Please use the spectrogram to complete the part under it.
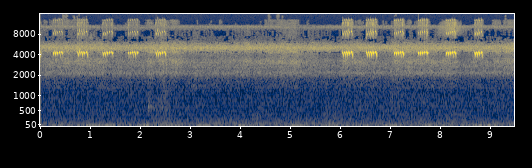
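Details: A cricket chirps through a summer night in two bursts of regular high trilled chirps, five then six, separated by a few seconds of quiet with only a faint steady insect drone behind.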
